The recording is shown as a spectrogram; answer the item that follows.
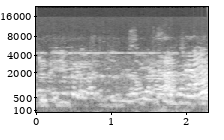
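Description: Indistinct chatter: several people's voices talking over one another.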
